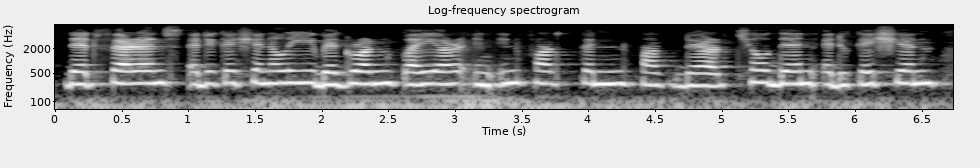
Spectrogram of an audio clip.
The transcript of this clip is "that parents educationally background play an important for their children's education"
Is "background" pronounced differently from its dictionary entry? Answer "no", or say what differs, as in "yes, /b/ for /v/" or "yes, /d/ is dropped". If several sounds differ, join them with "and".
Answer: yes, /k/ is dropped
